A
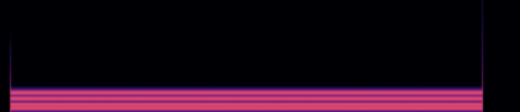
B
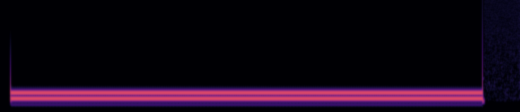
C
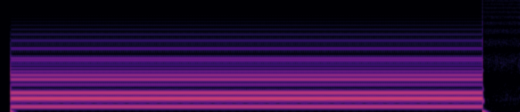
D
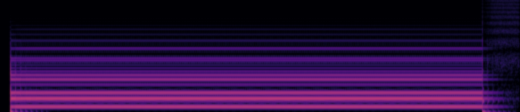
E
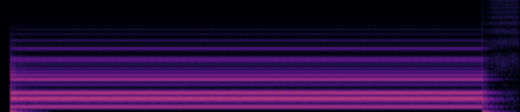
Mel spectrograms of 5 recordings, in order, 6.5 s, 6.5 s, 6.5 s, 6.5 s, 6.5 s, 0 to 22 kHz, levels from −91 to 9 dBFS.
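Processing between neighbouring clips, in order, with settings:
steep high-pass 410 Hz 72 dB/oct; reverse; upward compressor, threshold -41 dBFS; reverse
minimum comb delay 0.43 ms; dynamic EQ 920 Hz, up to -6 dB, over -49 dBFS, Q 1.3; gain -1.5 dB
compressor 10:1, threshold -41 dBFS, peak gain reduction 8.5 dB; feedback echo 64 ms, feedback 59%, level -11.5 dB; gain +5.5 dB
doubler 37 ms -8 dB

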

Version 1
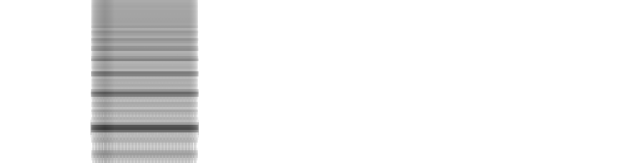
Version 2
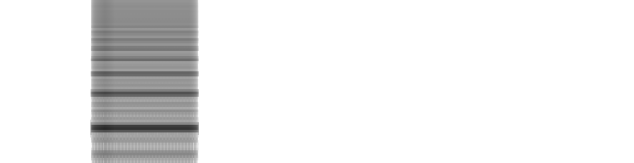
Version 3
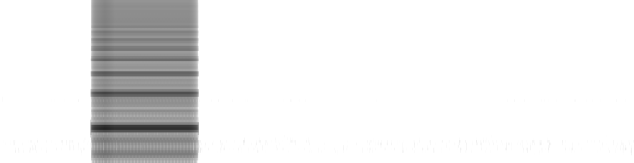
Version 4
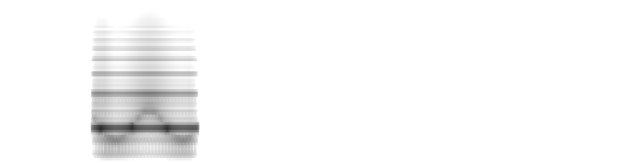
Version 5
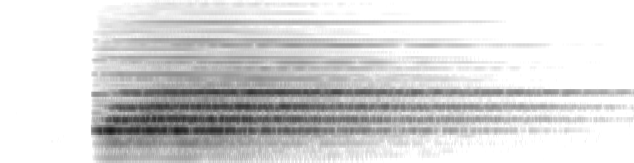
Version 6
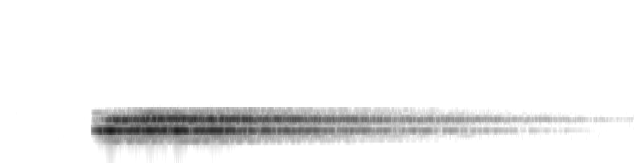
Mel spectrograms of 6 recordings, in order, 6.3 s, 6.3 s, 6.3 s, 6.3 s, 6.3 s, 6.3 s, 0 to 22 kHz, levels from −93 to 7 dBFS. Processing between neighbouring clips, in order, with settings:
sample leveller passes 1; gain +6.5 dB
small resonant body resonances 260/400/2000 Hz, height 10 dB, ringing for 25 ms
wah 1.5 Hz 480–1500 Hz, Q 7.1
frequency shift -72 Hz; shimmer reverb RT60 3.5 s, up +7 st, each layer -2 dB, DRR -9 dB; gain -1 dB
brick-wall FIR band-pass 450–1500 Hz

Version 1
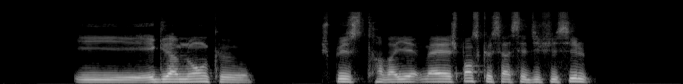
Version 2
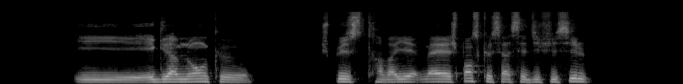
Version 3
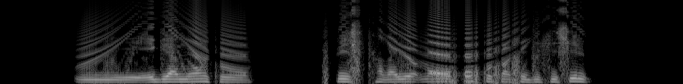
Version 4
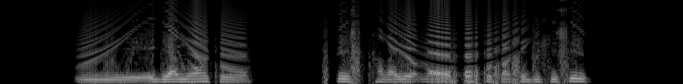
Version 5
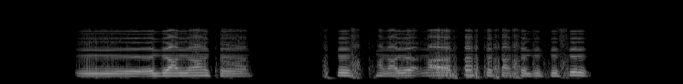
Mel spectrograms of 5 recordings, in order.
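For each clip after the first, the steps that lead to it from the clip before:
high shelf 2200 Hz +12 dB; gain -8 dB
decimation with a swept rate 26×, swing 160% 0.49 Hz; gain -1.5 dB
median filter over 15 samples
FFT order left unsorted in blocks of 32 samples; frequency shift +290 Hz; downsampling 11025 Hz; gain -1.5 dB

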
